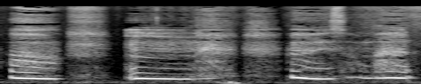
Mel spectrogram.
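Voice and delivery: ordinary talk, nothing marked

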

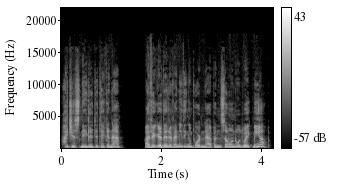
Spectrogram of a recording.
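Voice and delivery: high, loud, fast anguished cry. Acted. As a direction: blurt it out in self-loathing. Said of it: "Spike cried".

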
